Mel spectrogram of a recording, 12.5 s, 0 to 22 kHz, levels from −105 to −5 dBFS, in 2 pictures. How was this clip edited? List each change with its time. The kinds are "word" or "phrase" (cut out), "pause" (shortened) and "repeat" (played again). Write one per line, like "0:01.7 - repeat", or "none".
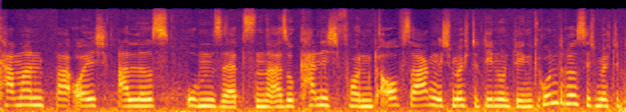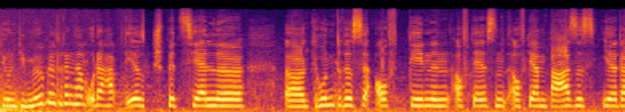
0:03.4 - word
0:03.7 - word
0:07.7 - word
